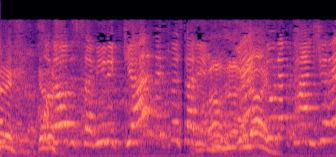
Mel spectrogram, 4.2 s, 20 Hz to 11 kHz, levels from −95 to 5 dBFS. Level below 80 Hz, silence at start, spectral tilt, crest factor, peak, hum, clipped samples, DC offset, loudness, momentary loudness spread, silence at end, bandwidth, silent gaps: -52 dBFS; 0 s; -3 dB/octave; 16 dB; -2 dBFS; none; under 0.1%; under 0.1%; -17 LUFS; 6 LU; 0 s; 7.4 kHz; none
